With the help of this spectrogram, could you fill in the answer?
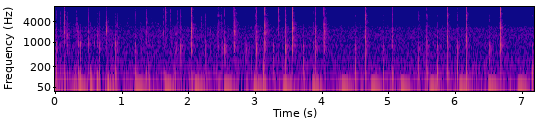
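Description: Fingernails tap the face buttons and shell of a hollow white plastic gamepad, and fingers also tap its triggers. The result is a quiet, irregular stream of quick, dry, bright clicks and taps with almost no ring, over a soft low rumble.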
